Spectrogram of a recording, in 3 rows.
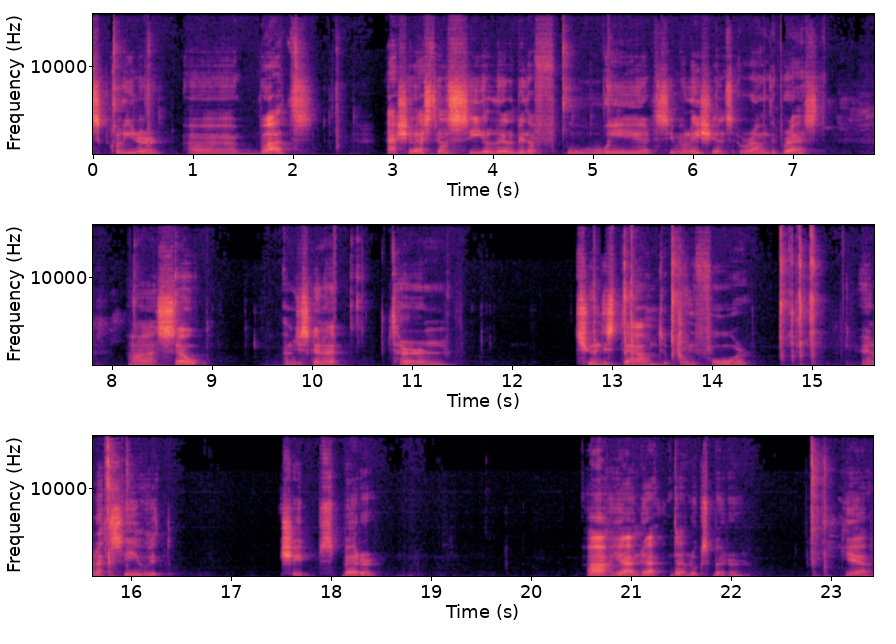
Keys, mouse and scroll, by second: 0.0 scroll up 3, 0.3-3.4 shift+middle drag, 3.4-4.1 scroll up 1, 4.1-7.0 middle drag, 7.0-8.2 scroll down 6, 8.2 click, 8.9-9.5 middle drag, 9.5-10.3 scroll up 2, 10.3-13.5 drag, 15.8 space, 22.9 space, 23.0-23.4 middle drag.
